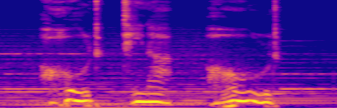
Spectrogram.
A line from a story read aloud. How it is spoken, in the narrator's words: he whispered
